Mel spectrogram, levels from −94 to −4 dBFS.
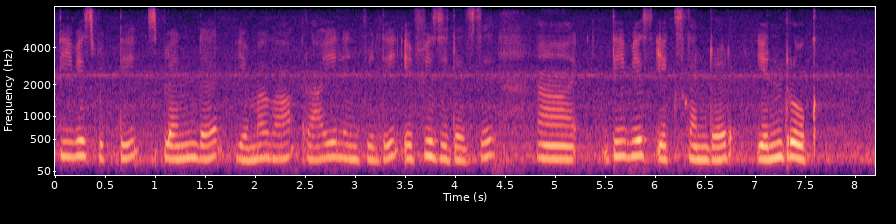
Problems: constant background noise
